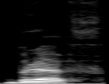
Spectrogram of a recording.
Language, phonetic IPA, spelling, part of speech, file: Polish, [brɛf], brew, noun, Pl-brew.ogg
